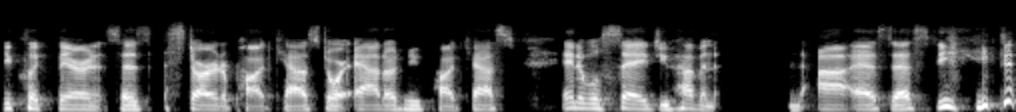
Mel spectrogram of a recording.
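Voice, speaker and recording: A woman with a Boston accent speaks at a moderate pace in a bright, sharp tone. The sound is dry and close with no echo, over a quiet background. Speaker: podcast coach. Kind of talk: coaching session.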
